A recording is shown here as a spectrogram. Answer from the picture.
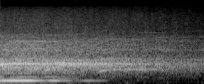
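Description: Closing held chord of a Spanish-language romantic ballad fading out; the low bass note drops away about a second in and the rest of the music dies away.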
